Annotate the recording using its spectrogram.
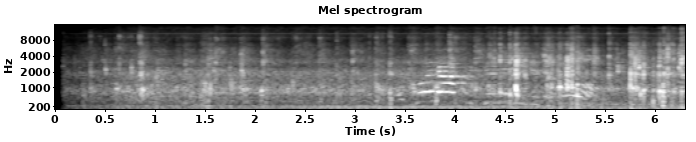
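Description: Horses' hooves clip-clopping in an irregular run of short clicks, with a person's voice briefly in the middle.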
